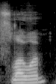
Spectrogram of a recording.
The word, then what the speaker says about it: phloem: to remember that is the f sound at the beginning of phloem phloem in food goes together and that concludes the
